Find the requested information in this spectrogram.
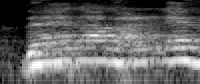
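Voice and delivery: high, whiny loud protest; child carried out protesting loudly; child's protest. Retold or imitated. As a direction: kick up a fuss.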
